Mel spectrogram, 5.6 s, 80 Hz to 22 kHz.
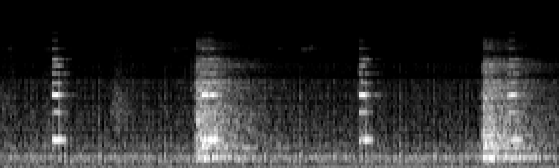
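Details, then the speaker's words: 1980 Atari Battlezone arcade PCB on the bench, sound test through a temporary hookup: short game sound bursts with irregular near-silent gaps; output flaky, blamed on old Atari IC sockets that will be replaced. "yeah it just gets kind of flaky because of the sockets this will be a solid board once I get these"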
